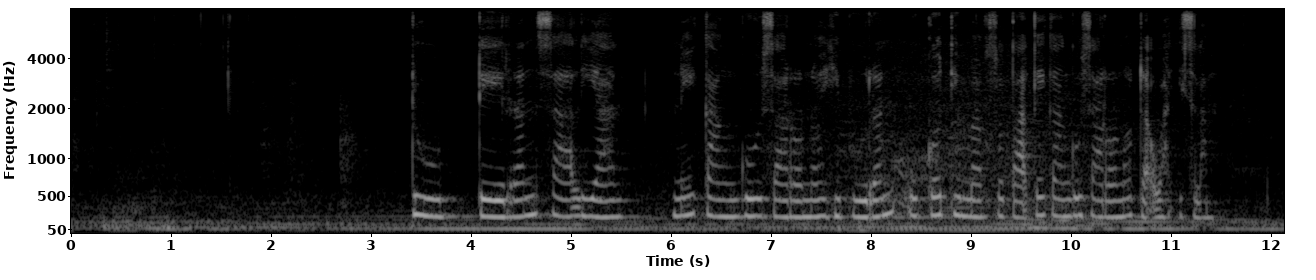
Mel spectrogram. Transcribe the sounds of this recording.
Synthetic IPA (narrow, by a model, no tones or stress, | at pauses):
ɖ̥uɖ̥eɾansalia | nekaŋɡosaɾɔnɔɦib̥uɾanuɡ̥ɔ̤d̪̥i̤maksut̪akekaŋɡosaɾɔnɔɖ̪̥a̤̰ʔwahislam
